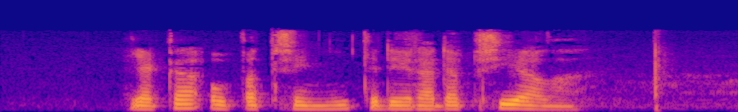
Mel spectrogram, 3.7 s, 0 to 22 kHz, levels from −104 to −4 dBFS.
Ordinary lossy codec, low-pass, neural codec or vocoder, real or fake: AAC, 32 kbps; 7.2 kHz; none; real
